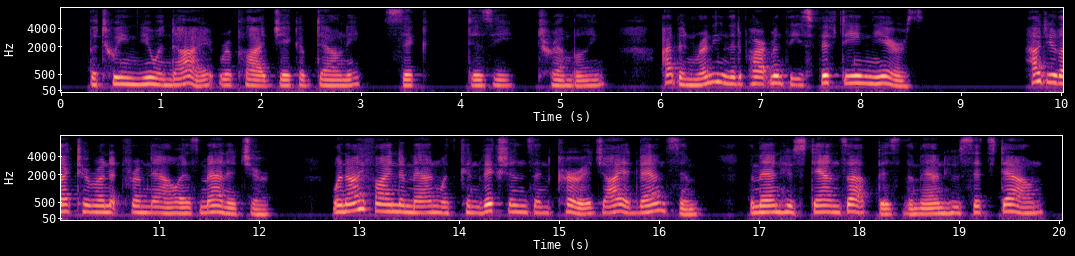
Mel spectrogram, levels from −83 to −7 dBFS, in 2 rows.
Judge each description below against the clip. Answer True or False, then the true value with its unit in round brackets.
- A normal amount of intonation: True (4.3 semitones)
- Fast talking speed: False (155 wpm)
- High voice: False (175 Hz)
